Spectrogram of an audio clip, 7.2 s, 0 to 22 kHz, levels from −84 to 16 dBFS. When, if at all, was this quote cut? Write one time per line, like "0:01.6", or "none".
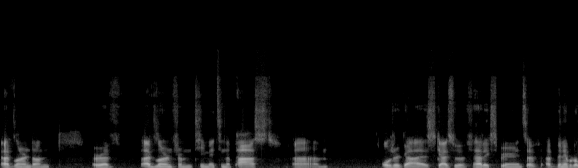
none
